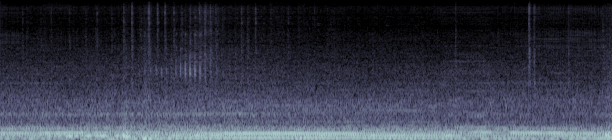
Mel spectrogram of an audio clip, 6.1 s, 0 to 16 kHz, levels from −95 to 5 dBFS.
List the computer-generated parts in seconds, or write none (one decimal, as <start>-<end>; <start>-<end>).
4.4-4.9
